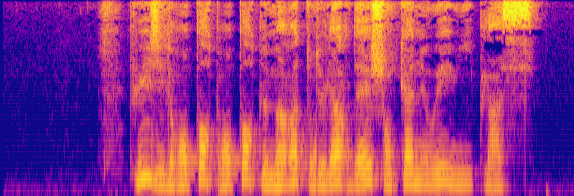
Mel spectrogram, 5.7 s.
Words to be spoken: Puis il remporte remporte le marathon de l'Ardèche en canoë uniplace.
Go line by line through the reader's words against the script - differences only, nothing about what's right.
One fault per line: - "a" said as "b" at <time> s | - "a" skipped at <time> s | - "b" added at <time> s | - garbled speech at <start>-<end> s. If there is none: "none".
none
